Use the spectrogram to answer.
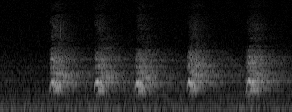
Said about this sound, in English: look, the dog's barking now because he's saying, will you listen to yourself?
